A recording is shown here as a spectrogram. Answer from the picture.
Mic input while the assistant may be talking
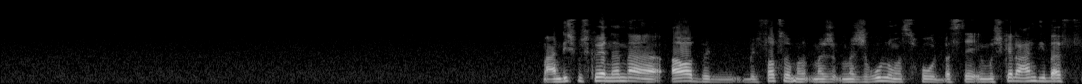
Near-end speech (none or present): present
